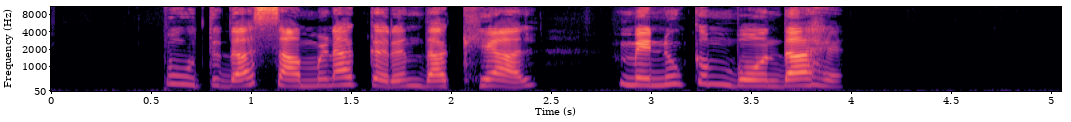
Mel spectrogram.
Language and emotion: Punjabi, fearful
